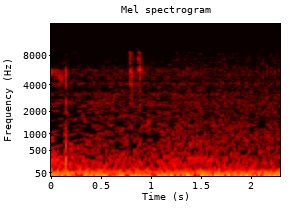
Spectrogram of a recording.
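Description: Near silence: room tone with a couple of faint computer mouse clicks.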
